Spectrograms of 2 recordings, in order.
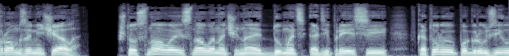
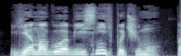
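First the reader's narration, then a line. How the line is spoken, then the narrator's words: Calm, even tone. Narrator (Russian): проговорил он все таким же спокойным и ровным тоном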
